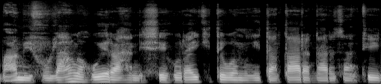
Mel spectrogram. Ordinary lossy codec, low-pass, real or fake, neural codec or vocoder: none; none; real; none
